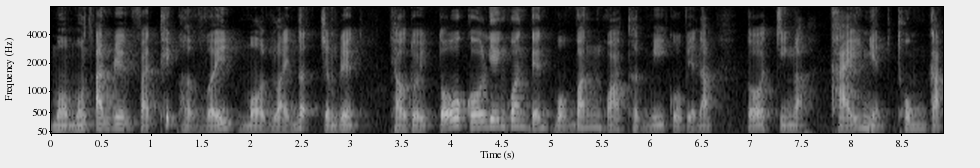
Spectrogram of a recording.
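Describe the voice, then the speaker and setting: Moderate pace in a Chinese accent, with very wide pitch swings. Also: man. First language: Chinese (speaking Vietnamese). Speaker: YouTuber, culture commentator. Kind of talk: explanatory video essay.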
